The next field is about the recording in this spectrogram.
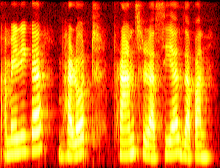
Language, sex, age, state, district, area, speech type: Assamese, female, 30-45, Assam, Dhemaji, urban, spontaneous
